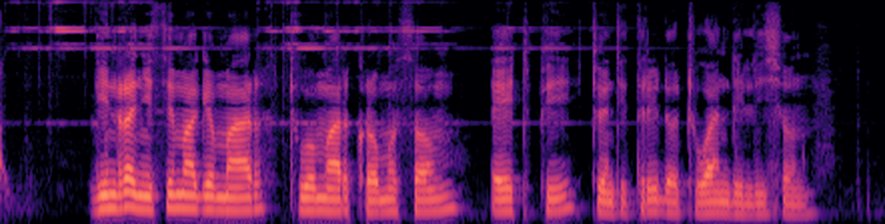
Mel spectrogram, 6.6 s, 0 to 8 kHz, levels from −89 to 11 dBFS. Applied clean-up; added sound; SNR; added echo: neural mask model RNNoise.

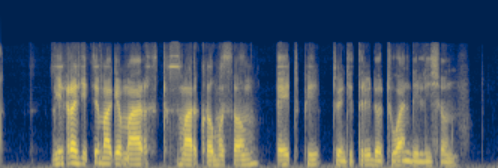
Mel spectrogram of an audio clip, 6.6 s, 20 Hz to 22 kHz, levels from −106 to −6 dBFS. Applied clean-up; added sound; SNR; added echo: neural diffusion model UNIVERSE++.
